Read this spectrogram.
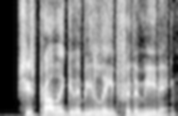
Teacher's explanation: the crucial information, probably, late, meeting, is carried clearly by the stressed words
